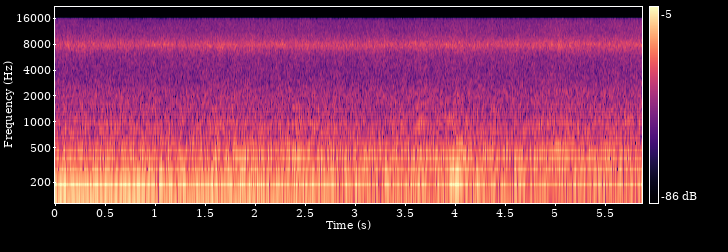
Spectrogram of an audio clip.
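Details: A honey bee swarm entering a new home, bees signalling with Nasanov pheromone; steady low droning buzz of many wings with a brief higher note near the end.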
